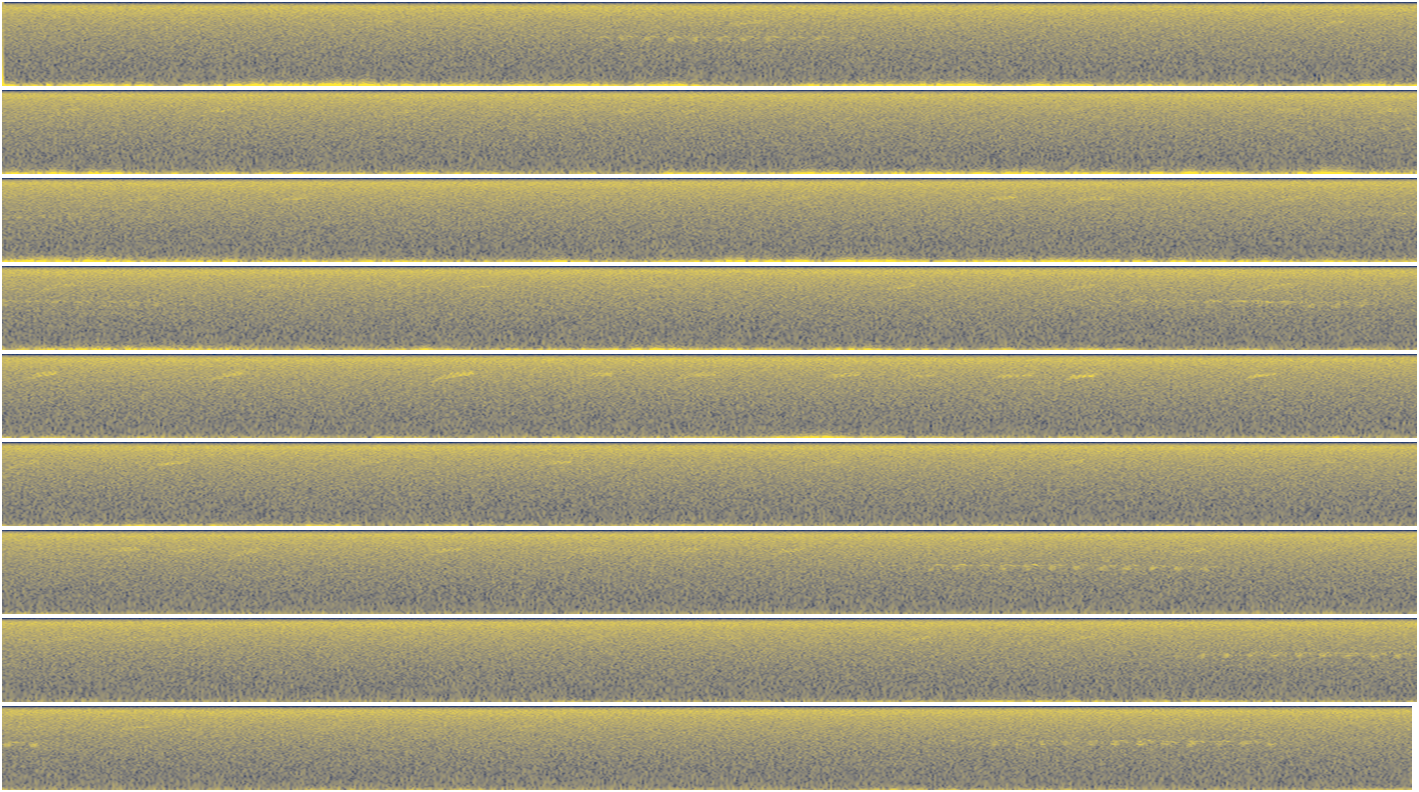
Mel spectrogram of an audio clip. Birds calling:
White-crowned Sparrow (Zonotrichia leucophrys), Rock Wren (Salpinctes obsoletus)

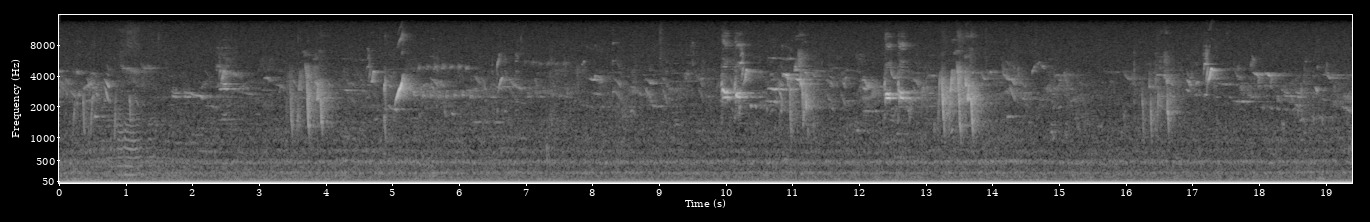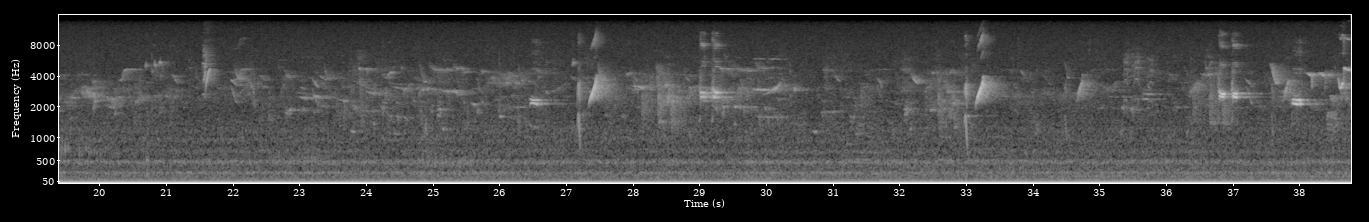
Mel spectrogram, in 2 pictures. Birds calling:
Apapane (Himatione sanguinea), Hawaii Amakihi (Chlorodrepanis virens), Omao (Myadestes obscurus), Iiwi (Drepanis coccinea)

